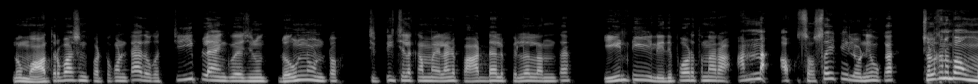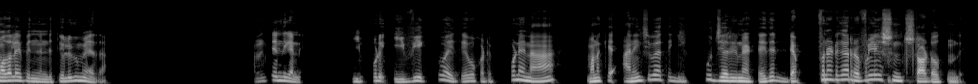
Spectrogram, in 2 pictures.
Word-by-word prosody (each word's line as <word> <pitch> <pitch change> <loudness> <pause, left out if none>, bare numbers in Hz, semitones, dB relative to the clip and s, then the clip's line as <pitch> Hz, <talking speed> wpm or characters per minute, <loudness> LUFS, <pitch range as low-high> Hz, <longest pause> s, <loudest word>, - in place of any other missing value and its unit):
నువ్వు 150 -1 +2
మాతృభాషను 175 +8 +3
పట్టుకుంటే, 155 +4 -5
అదొక 165 -5 -3 0.2
చీప్ 235 +3 -4
లాంగ్వేజ్ 165 -4 +3
నువ్వు 155 -1 +1 0.2
డౌన్‌లో 190 +8 +3
ఉంటావు. 165 -1 -3 0.3
'చిట్టి 155 +5 -8
చిలకమ్మ' 170 -2 0
ఇలాంటి 170 +2 +1
పాడడాలు 160 +3 +2
పిల్లలంతా 160 +1 -1 0.5
ఏంటి 200 +4 0
వీళ్ళు 165 -5 0
ఇది 150 - 0
పాడుతున్నారా! 180 -2 +2 0.2
అన్న 240 +5 -1 0.3
ఆహ్, - - -12
సొసైటీ‌లోనే 195 -1 -1
ఒక 190 - +1 0.4
చులకన 285 +6 +5
భావం 250 -5 +6
మొదలైపోయిందండి 155 -9 +1
తెలుగు 160 +5 +1
మీద. 115 -7 -3 1.6
అంతెందుకండి. 160 - -2 0.6
ఇప్పుడు 165 +6 -5 0.2
ఇవి 130 +8 -2
ఎక్కువైతే, 150 -6 -5
ఒకటి 130 -4 -9
ఎప్పుడైనా 195 -8 0 0.5
మనకి 155 +2 +2 0.2
అణిచివేత 195 +8 0 0.2
ఎక్కువ 220 +9 -9
జరిగినట్టయితే, 150 -3 +3 0.2
డెఫినిట్‌గా 220 +9 0
రివల్యూషన్ 195 0 +2
స్టార్ట్ 130 -2 +3
అవుతుంది. 115 - -5
170 Hz, 125 wpm, -24 LUFS, 155-195 Hz, 1.6 s, భావం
